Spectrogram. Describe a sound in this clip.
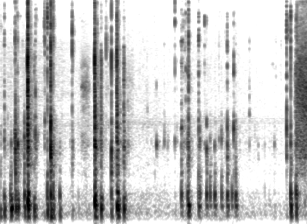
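Keyboard keys click in quick bursts.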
